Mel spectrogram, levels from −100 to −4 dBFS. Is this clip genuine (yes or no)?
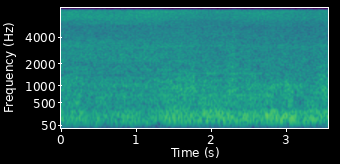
yes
